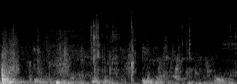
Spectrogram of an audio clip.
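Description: A few sharp knocks and thumps on a boat deck as a large fish is handled, over a steady low rumble.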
